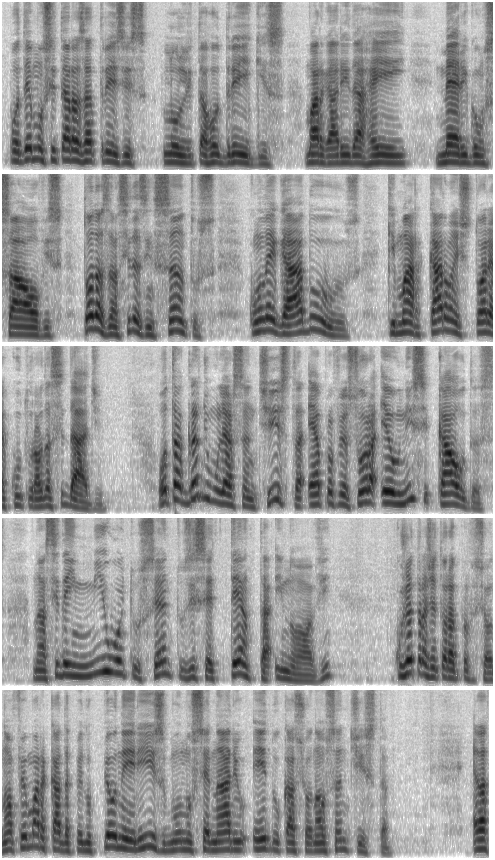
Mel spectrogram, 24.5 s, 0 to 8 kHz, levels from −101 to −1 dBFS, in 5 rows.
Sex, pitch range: male, 140-195 Hz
